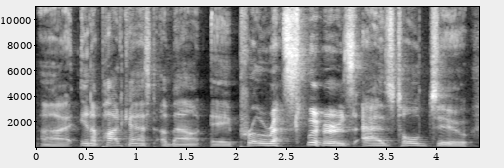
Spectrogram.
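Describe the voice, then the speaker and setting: Wry male podcast co-host, mid-pitched. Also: slow pace. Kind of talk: casual podcast chat.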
